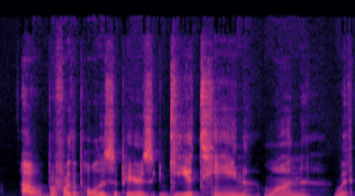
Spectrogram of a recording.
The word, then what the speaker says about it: guillotine: The French pronounced it like that. True. Guillotine is the correct French pronunciation, named after the doctor who invented it.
